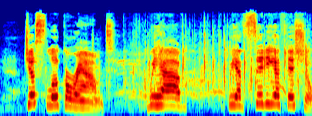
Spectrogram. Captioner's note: cheers and applause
